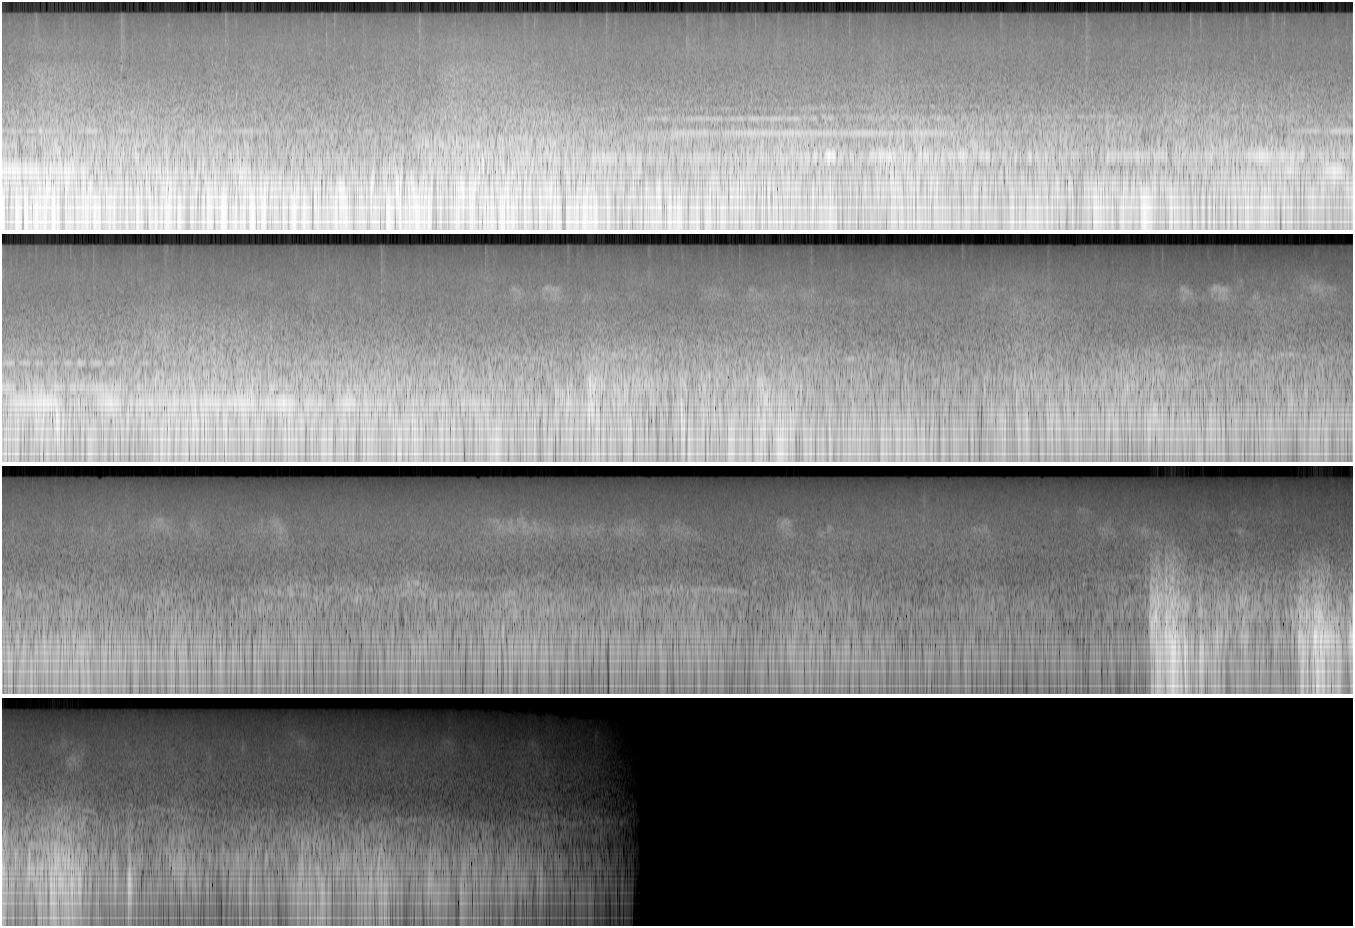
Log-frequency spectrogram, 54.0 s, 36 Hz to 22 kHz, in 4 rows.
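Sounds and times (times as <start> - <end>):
low rumble of thunder: 0.0 - 27.9, 38.4 - 45.7
steady rain: 0.0 - 46.4.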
